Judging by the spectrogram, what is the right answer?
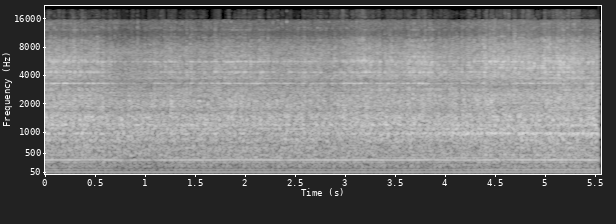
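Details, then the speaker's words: CUCV 6.2/6.5 diesel at warming fast idle, surging slightly, with a faint regular mechanical rattle of three or four taps a second; owner suspects the loose right-angle bracket from the power steering pump to the block near the starter. "I almost guarantee you that rattle you hear that rattle it's a little bit mechanical noise"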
